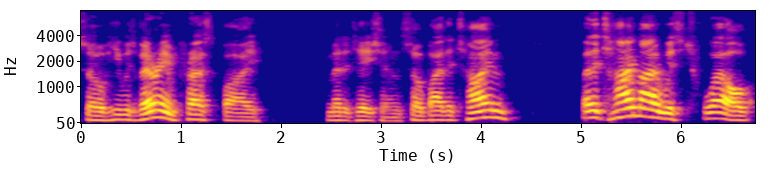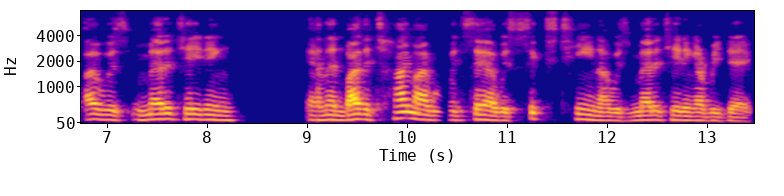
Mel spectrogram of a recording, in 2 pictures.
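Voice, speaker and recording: A man with an American accent in an ordinary speaking voice, medium pitch, ordinary pitch variation and a moderate pace, heard against a quiet background. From US West Coast (Berkeley, California). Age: 60s. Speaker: spiritual teacher and researcher. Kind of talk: interview.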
